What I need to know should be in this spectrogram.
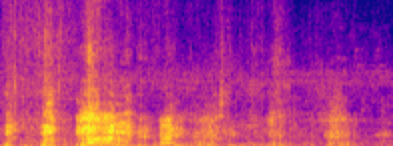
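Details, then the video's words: A big Rottweiler, Duke, wrestles with a puppy. A few loud, rasping growl-yelps cluster in the first second and a half, then fade into softer scattered grumbles and shuffling. "Puppy & Big Rottweiler wrestle around"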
